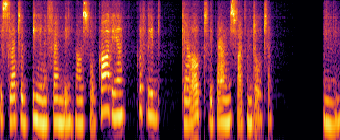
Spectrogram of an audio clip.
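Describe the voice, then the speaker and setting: A quiet, somewhat breathy woman's voice at a medium pitch, with ordinary pitch variation and a moderate pace, in a very clean recording with a silent background. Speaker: game streamer. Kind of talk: live gaming stream. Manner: halting.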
